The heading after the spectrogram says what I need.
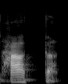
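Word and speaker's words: rato: She goes, Hata. And I was like, oh, Hata. And I was like, how do you spell that?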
